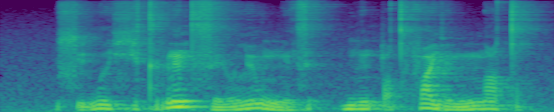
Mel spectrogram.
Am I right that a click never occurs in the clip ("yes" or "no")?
yes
